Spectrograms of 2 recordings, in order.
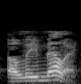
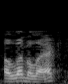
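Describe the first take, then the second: First: It is said the Hebrew way. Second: It is said the usual English way. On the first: The speaker calls it right. "It is Elimelech" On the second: The speaker calls it wrong. "how we normally pronounce it, is not Elimelech"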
